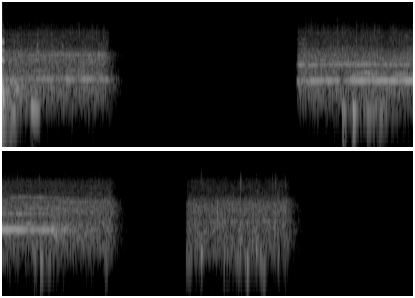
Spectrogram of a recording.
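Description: Faint audience applause that cuts in and out three times, with dead silence between, as if gated off the sound feed.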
